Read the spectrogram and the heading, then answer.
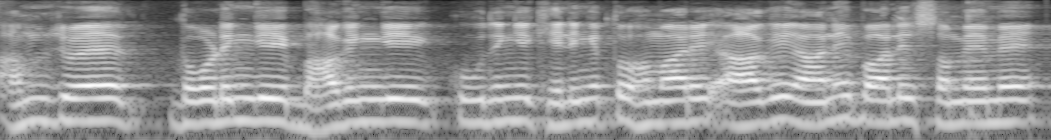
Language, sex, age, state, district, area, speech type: Hindi, male, 60+, Rajasthan, Karauli, rural, spontaneous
